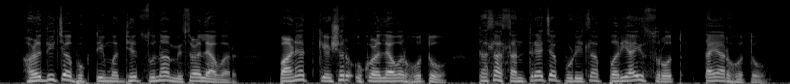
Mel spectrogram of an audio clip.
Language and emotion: Marathi, neutral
